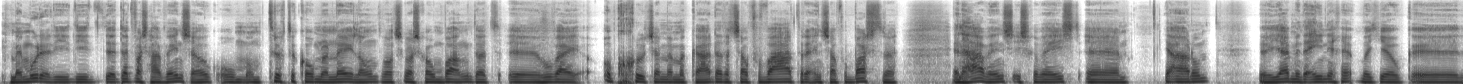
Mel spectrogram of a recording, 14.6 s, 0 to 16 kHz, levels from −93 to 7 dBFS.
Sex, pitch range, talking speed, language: male, 100-115 Hz, 210 wpm, Dutch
